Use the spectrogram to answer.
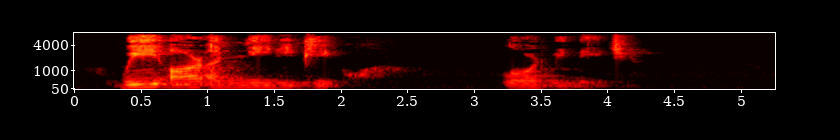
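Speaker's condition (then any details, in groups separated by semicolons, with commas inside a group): Cleft palate; many painful oral surgeries from 3 months to 16 years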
